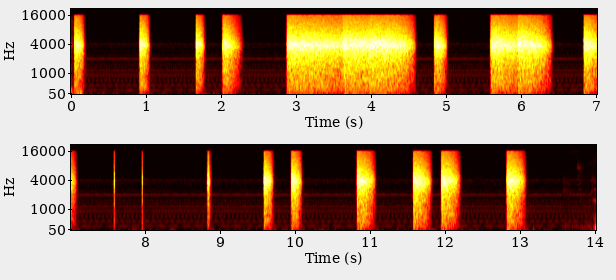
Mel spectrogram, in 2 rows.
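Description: Pink noise from a Steady State Fate Quantum Rainbow 2 analog noise module, shaped by an attack-release envelope and VCA into percussive hiss hits like hi-hats. The hits come at irregular intervals and are mostly short, with one longer hissing burst of well over a second about three seconds in and another near six seconds.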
